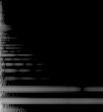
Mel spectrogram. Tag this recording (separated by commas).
Plucked string instrument, Guitar, Music, Musical instrument, Acoustic guitar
